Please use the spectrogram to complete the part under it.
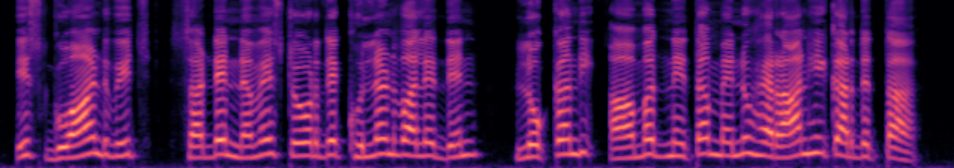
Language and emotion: Punjabi, surprised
